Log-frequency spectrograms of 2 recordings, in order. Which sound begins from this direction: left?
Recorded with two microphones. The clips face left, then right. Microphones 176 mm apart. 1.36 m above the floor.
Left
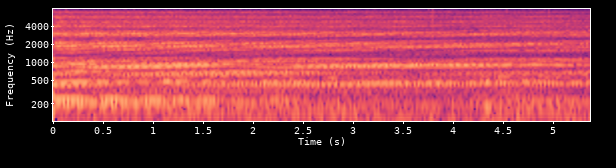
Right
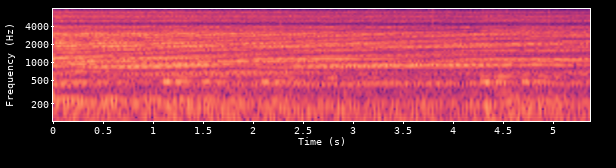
A drone, at 0.0 s.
